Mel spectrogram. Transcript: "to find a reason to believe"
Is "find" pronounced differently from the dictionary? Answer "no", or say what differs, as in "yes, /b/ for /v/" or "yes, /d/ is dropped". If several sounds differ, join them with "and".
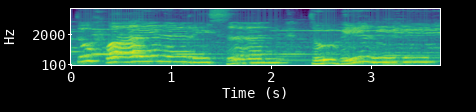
yes, /d/ is dropped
